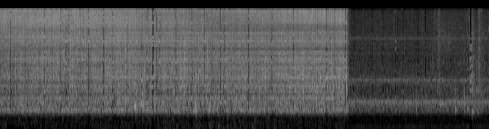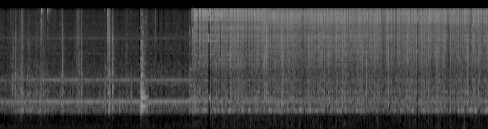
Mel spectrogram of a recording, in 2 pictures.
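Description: Arc welding on steel plate: a steady sizzling crackle of the arc for about seven seconds, then a pause of several seconds with a few sharp clicks, then a second weld run of about six seconds.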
